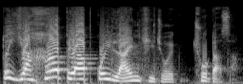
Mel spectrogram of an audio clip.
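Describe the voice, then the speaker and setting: Lively, repetitive male math teacher. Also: sits high, moderate pace. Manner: repetitive, drills points over and over; addresses students fondly as children. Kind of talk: classroom lesson.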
